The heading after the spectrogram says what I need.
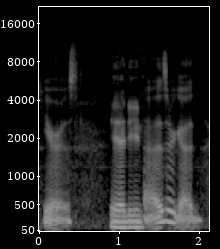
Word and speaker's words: gyros: uh oh yeah yeah i used to call them gyros so i get confused but the real pronunciation euros yeah dude those are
